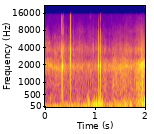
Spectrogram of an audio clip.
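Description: Low rumble of wind on the microphone, with a few faint clicks.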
